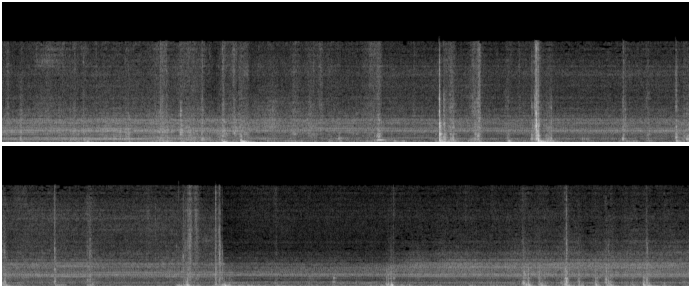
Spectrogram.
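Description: Hard plastic armrest box being handled and fitted onto a car's centre console: scattered knocks, taps and clicks of plastic on plastic, a few sharper ones in the first half and a cluster near the end.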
